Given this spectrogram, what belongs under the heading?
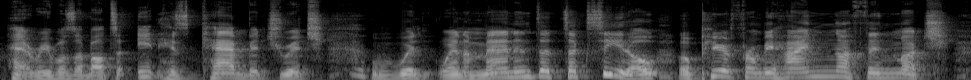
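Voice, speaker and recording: A woman's voice: low voice, a little slow, fairly bright tone. A woman narrating absurd comic fiction as a dramatic reading, in a mock-serious manner. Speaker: narrator, reader.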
